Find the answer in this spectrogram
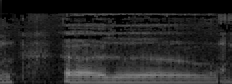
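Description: A man's drawn-out hesitation sound, a filler held on one steady low pitch, starting after a short pause and held for about a second and a half.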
